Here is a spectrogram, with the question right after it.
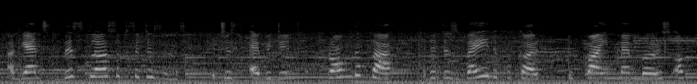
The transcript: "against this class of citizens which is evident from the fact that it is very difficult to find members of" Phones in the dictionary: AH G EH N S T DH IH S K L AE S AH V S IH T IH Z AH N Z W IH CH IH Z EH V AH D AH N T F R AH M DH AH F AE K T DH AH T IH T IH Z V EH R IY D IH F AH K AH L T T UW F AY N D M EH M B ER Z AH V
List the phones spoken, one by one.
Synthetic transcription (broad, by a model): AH G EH N S T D IH S K L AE S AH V S IH T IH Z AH N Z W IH CH IH Z EH V AH D AH N T F R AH M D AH P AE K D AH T IH T IH Z V EH R IY D IH F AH K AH L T T UW F AY N D M EH M B ER Z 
